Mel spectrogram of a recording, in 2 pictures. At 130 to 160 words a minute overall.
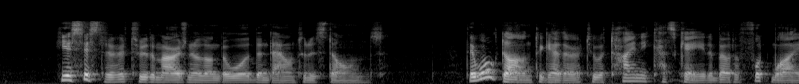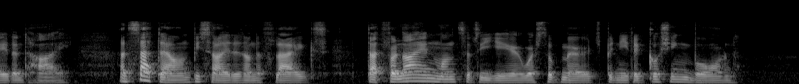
No: average, 175 wpm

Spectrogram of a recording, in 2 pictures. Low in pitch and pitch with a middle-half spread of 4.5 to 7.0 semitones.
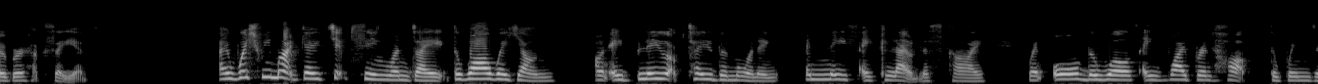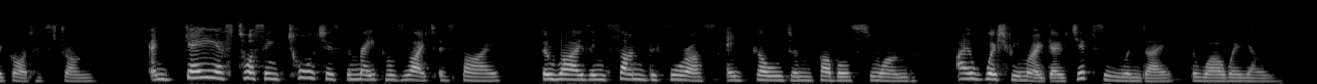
No: high, 205 Hz; average, 5.3 semitones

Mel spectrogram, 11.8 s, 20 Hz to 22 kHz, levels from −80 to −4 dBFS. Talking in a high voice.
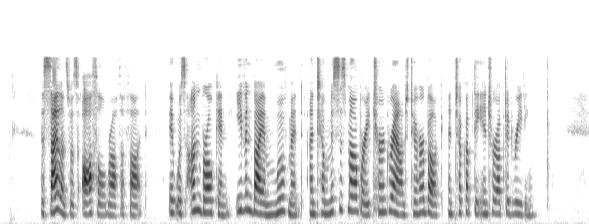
Yes: high, 215 Hz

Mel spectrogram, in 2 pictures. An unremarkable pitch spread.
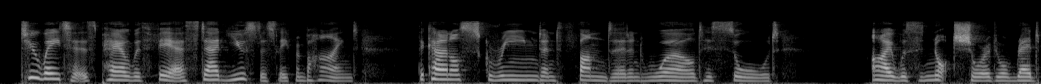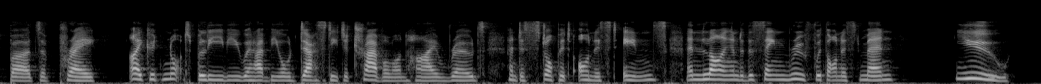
Yes: average, 3.3 semitones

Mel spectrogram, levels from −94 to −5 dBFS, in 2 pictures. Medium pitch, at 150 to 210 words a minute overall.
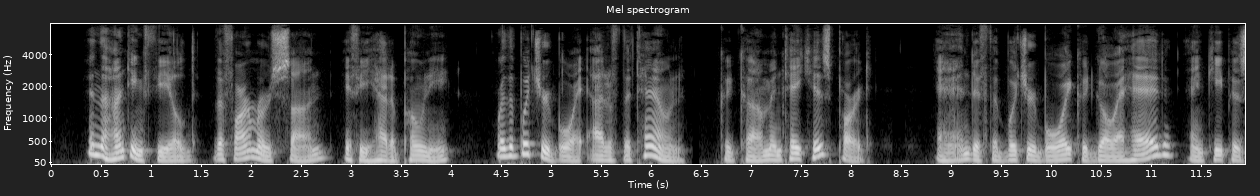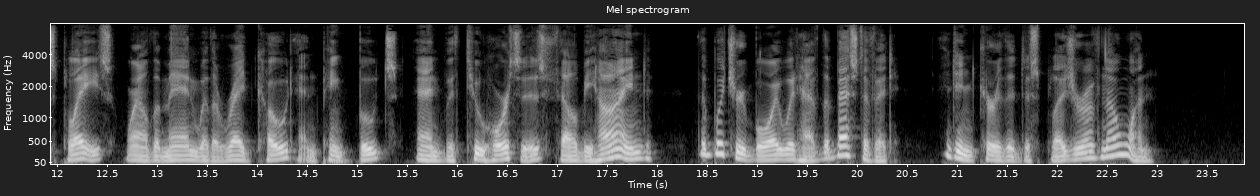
No: low, 100 Hz; average, 175 wpm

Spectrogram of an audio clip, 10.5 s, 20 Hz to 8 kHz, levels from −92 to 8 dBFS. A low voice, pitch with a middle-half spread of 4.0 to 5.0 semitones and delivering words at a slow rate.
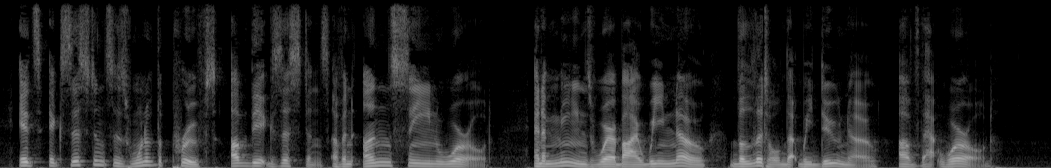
No: low, 125 Hz; average, 4.6 semitones; average, 165 wpm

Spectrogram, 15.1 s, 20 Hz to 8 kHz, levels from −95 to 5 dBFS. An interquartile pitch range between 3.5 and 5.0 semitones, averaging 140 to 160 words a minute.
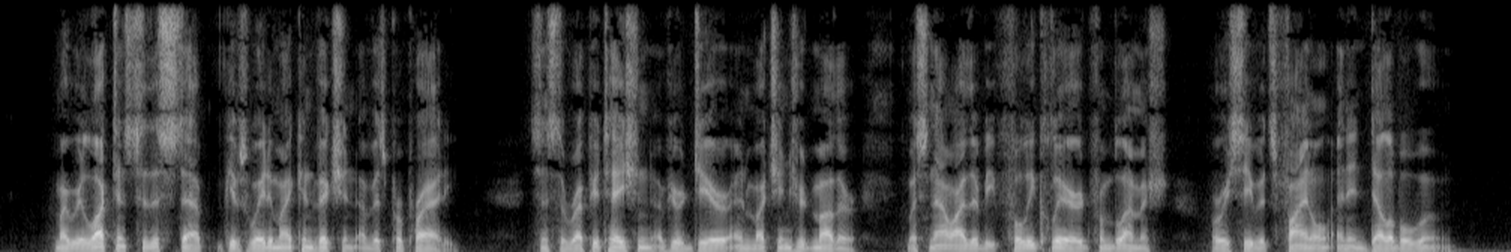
No: average, 2.7 semitones; average, 150 wpm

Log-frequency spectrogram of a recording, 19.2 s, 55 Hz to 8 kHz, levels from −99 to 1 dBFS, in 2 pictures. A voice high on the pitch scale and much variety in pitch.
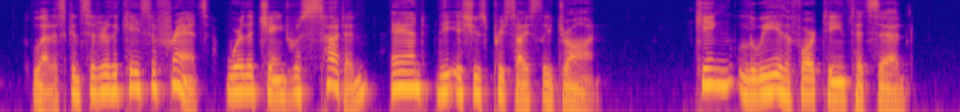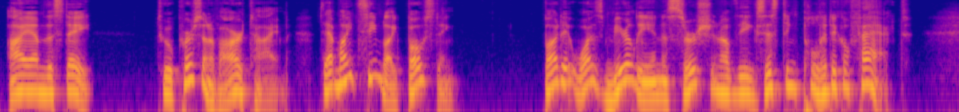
No: medium, 140 Hz; wide, 6.1 semitones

